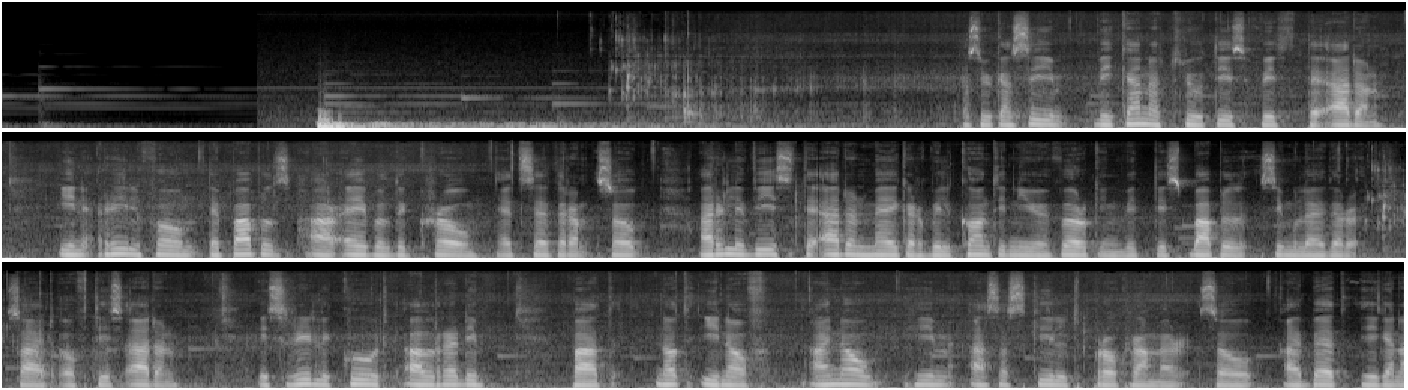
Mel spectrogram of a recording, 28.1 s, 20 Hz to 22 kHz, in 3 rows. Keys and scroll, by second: 0.3 ctrl+s, 1.1 ctrl+s, 1.4 shift+z, 1.7 shift+z.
